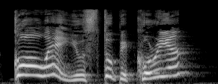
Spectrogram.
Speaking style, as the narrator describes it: he glared and shoved my hand away and yelled

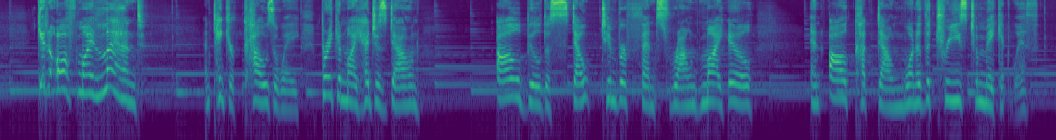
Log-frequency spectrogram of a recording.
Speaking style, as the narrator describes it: He was afraid to go up there, so he yelled out

